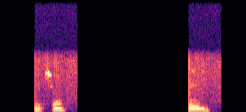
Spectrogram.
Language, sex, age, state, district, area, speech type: Kashmiri, male, 18-30, Jammu and Kashmir, Shopian, rural, conversation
